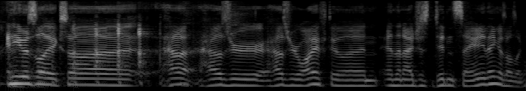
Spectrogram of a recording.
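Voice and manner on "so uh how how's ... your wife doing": slow, halting, groggy question; mock heavily medicated small talk; imitating drugged-up dad. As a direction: grope slowly for each word, as if drugged. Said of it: "he was drugged up super bad".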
